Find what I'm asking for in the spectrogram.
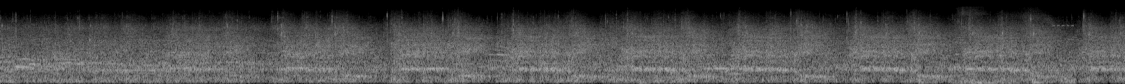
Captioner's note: crowd cheering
